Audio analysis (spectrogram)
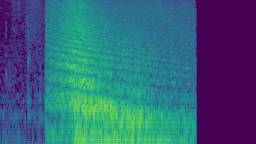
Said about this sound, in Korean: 오공은 몸을 훌쩍 허공에 날리더니 삼장이 고개를 들었을 때는 이미 휙 하는 바람 소리만 남기고 동쪽으로 멀어져 갔습니다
